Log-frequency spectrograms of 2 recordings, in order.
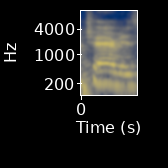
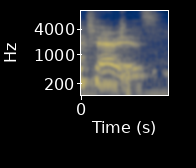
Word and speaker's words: Charis: you're swing by Charis, I think it's Charis is how you say the store name. It's not Charis. It's Charis. Like Charis! Oh my God! See, because that's the Portuguese thing. The CH is sh.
